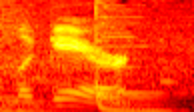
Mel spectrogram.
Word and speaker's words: Legare: connector were over here in Legris farms or phonetically spelled Legare over here in James Island now I know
